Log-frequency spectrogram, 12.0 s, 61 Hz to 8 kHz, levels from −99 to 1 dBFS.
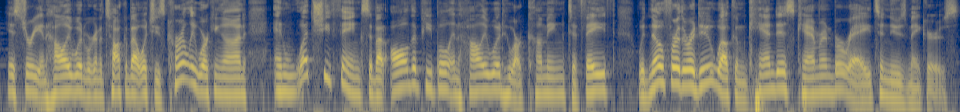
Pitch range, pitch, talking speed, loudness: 130-170 Hz, 150 Hz, 190 wpm, -25 LUFS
